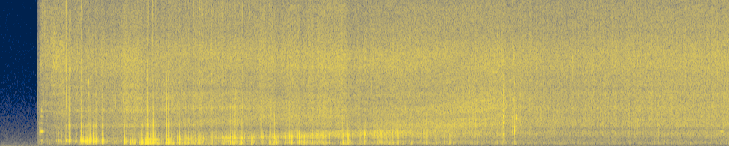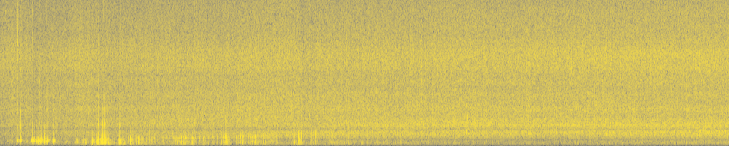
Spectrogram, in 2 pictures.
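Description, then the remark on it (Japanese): Strongly carbonated water is poured close by into a tumbler set near the listener's ears, with a bright pouring splash, then fizzes steadily in a dense, crackling hiss of tiny popping bubbles that continues evenly to the end, with no one talking. “では炭酸水注がせていただきますね。”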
